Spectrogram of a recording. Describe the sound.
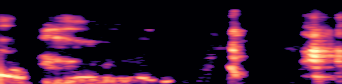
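A voice imitates the heavy, labored breathing of a heavily pregnant woman in the heat at a bolero concert: a few loud, raspy gasps and huffs in an uneven rhythm, with short pauses between the strained breaths.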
